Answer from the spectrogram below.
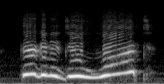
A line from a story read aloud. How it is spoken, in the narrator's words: shrieked Wilbur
